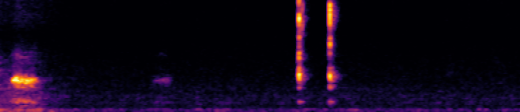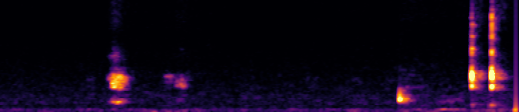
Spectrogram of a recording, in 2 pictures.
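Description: Sparse computer mouse clicks, single and double, come at irregular intervals close to the microphone in an otherwise quiet room with no talking.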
